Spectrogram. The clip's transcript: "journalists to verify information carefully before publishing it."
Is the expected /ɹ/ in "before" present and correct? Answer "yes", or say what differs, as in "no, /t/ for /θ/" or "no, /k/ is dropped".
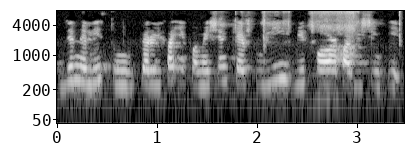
yes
